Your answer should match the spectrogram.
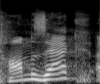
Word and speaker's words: Tomczak: But her name is Grace T- Tomczak, I believe, is how you would pronounce it.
